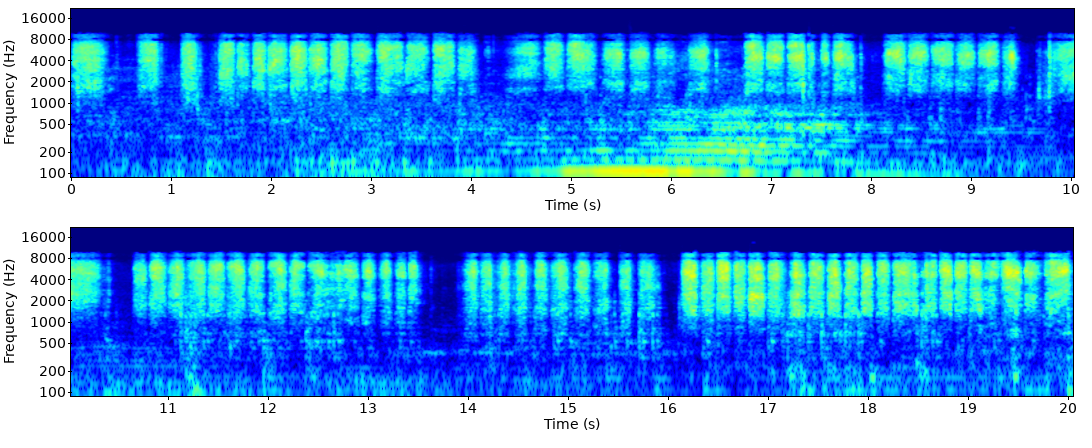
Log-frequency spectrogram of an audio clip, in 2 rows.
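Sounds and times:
sandpaper rubbing on wood: 0:00.0 - 0:20.0.

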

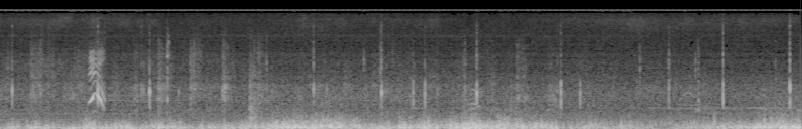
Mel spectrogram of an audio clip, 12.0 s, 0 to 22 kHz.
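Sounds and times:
hooves galloping on grass: 0:00.0 - 0:12.0.

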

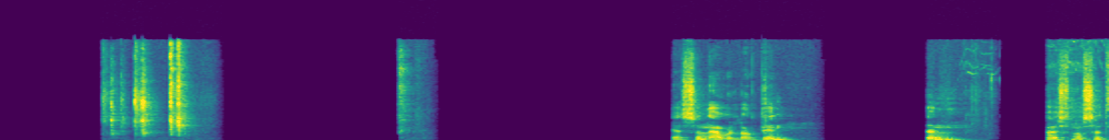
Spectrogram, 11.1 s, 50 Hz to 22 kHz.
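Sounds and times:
computer keyboard keystrokes: 0:01.0 - 0:02.0.

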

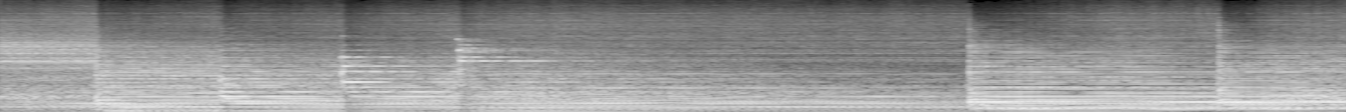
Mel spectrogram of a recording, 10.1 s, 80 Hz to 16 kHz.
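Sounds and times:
grand piano improvisation: 0:00.0 - 0:10.0.

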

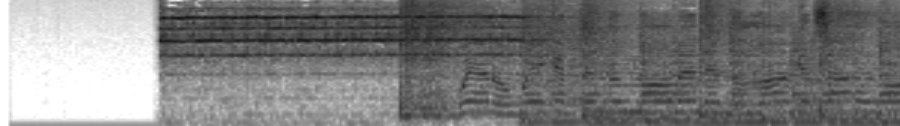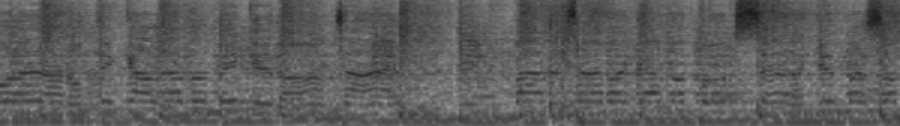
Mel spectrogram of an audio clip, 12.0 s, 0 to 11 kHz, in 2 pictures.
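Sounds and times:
alarm ringing: 0:01.0 - 0:04.5.

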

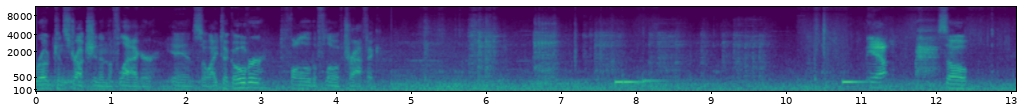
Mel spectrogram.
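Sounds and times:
road and tyre hum: 0:00.0 - 0:13.0
short loud tone: 0:07.8 - 0:08.5.

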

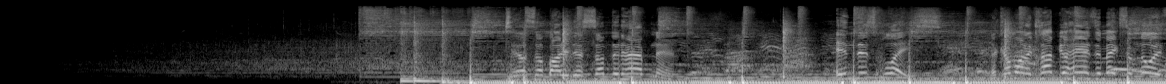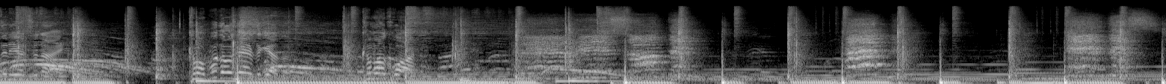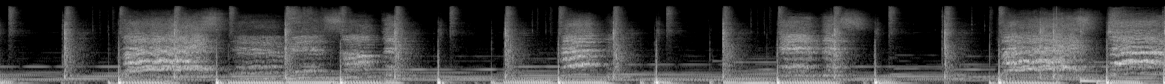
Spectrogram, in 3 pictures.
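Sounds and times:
live gospel band and crowd: 0:01.8 - 0:34.9.

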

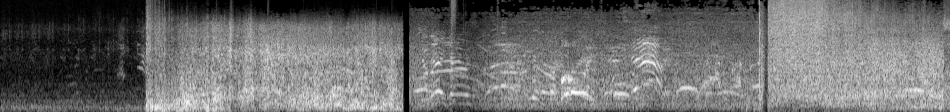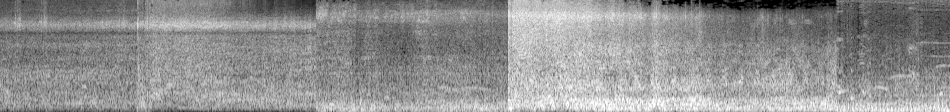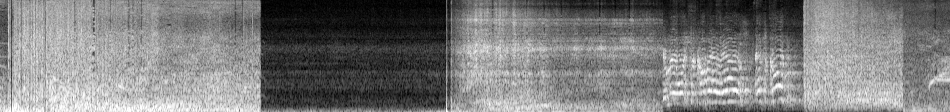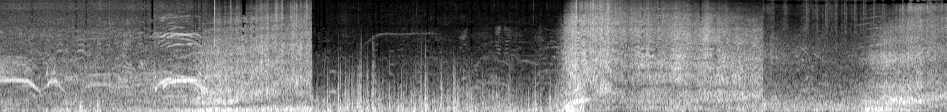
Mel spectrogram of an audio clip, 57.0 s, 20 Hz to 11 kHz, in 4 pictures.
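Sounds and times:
fighter jets passing: 0:02.2 - 0:06.0, 0:11.6 - 0:39.9, 0:40.5 - 0:56.9
people's voices: 0:26.8 - 0:28.9, 0:42.2 - 0:46.0.

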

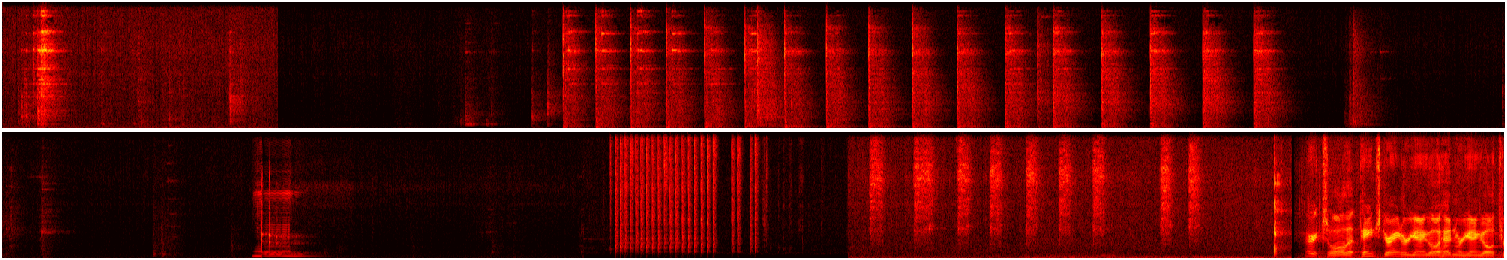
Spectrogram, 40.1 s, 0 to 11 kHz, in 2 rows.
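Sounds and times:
hammer striking steel bar: 0:07.5 - 0:17.1.

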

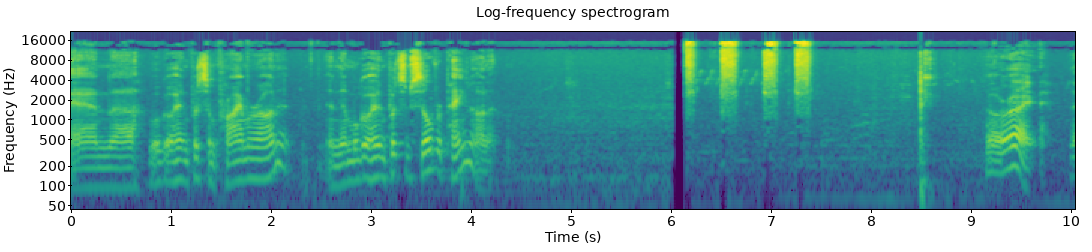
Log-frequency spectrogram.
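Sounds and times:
aerosol spray hiss: 0:06.2 - 0:07.5.

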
